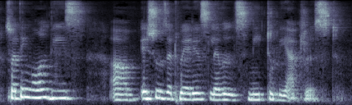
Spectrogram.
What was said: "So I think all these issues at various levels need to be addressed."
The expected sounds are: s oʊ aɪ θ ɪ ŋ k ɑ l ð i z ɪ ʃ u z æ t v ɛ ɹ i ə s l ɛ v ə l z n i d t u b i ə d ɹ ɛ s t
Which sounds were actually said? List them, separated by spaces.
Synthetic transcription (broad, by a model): s oʊ aɪ t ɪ ŋ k ɑ l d i z ɪ ʃ u z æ t v ɛ ɹ i ə s l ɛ v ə l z n i d t u b i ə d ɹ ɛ s t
